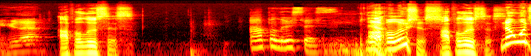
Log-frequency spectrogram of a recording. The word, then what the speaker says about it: Opelousas: No, you still don't have it right, but it's okay. It's pronounced Opelousas.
